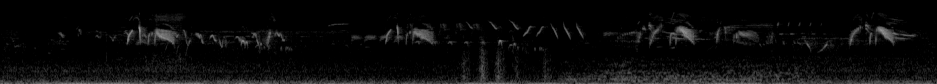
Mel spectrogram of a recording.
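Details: Willow Flycatcher on the Kern River Preserve on a cool morning, near rivers and creeks, giving sharp, sneezy fitz-bew notes about every two to three seconds, mixed with high chips and twitters, over a low outdoor rumble.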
